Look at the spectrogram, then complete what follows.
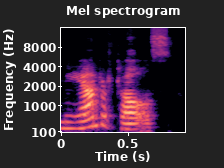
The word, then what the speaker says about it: Neanderthal: things is because when we meet up with neander tals they develop those thought processes and we develop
